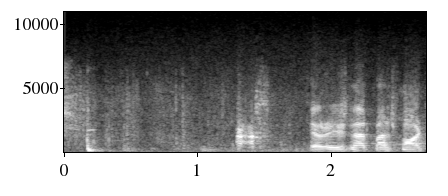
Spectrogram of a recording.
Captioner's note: Moriarity grumbles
